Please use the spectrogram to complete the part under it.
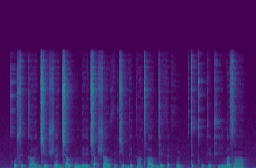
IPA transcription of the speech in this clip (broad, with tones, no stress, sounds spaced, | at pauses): kʰ o̰˦˨ s ɪ˦ ʔ k a˨ ɪ̯ d͡ʑ ḛ˦˨ ɪ̯ ʃ ɛ˨ d͡ʑ a˦ ʊ̯ ʔ ũ˨ n e˨ ɪ̯ d͡ʑ ä˦ ʔ ʃ a˦ ʊ̯ θ ĩ˦˨ t͡ɕ e˨ b e˦ k ã˨ tʰ a˦ ʊ̯ ɡ e˦ h ɛ˦ ʔ h ũ˦˨ | t ɪ˦ ʔ kʰ u˨ k ḛ˦˨ ɪ̯ kʰ i˦ n ä̰˦˨ z ã˦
